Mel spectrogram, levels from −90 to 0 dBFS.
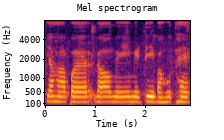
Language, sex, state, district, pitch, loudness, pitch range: Hindi, female, Haryana, Charkhi Dadri, 175 Hz, -14 LUFS, 170-175 Hz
